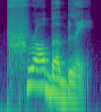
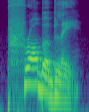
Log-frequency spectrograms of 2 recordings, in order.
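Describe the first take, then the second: The two takes are said the same way.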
